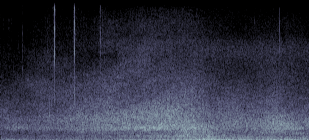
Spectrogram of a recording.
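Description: A passing vehicle: a broad rushing noise with a low rumble that swells over about three seconds and then holds.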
